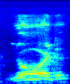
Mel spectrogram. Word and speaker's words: fjord: Yord.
